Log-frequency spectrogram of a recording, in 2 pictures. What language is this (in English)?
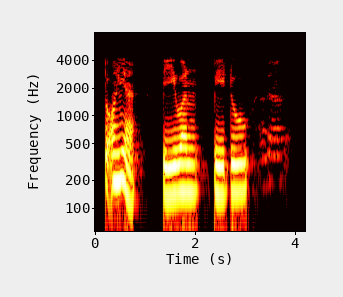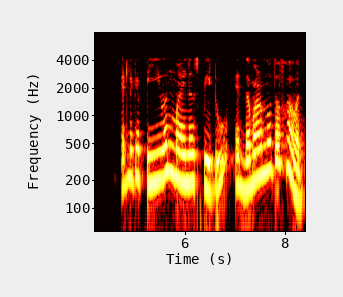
Gujarati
